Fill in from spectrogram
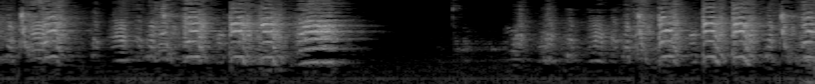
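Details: Zebra finch song meant to stir up other birds: dense, rapid, buzzy twittering strings of short notes, broken by a brief silence before the chatter resumes, over a faint low hum.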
